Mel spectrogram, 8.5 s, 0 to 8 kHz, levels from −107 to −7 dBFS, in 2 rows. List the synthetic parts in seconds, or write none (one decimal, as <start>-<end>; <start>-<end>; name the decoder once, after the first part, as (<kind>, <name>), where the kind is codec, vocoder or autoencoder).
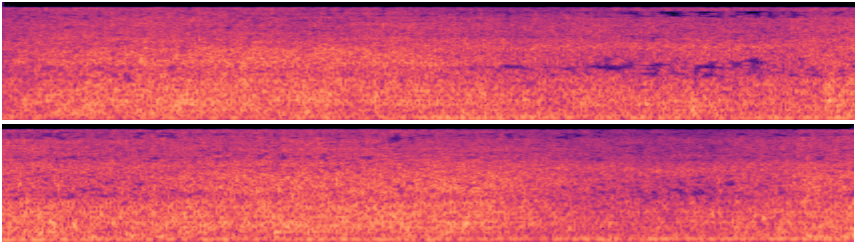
0.0-3.2 (vocoder, BigVGAN v2)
